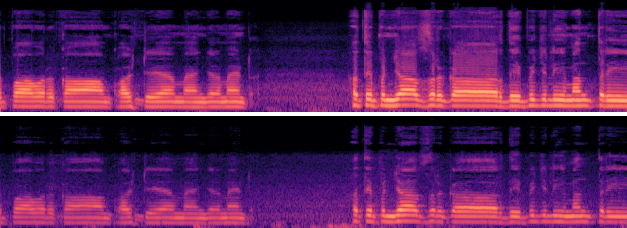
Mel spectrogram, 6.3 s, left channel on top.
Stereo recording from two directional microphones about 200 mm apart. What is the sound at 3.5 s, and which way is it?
Speech, 45° left (ahead or behind).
